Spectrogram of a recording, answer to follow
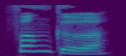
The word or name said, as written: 风格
